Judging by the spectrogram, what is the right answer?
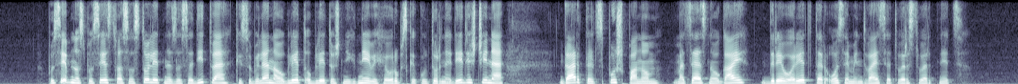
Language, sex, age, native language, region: Slovenian, female, 30-49, Slovenian, Carinthia region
